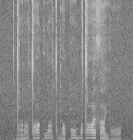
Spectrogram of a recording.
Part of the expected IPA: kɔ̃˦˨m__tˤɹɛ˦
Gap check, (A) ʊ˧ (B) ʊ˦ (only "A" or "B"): B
